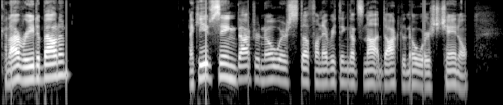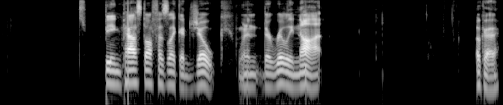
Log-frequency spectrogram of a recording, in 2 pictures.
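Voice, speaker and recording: A man streaming casual reactions and commentary, expressive and thinking aloud as he goes. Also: medium pitch, measured pace, long pauses, smooth, no echo.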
